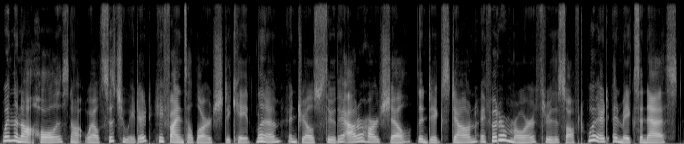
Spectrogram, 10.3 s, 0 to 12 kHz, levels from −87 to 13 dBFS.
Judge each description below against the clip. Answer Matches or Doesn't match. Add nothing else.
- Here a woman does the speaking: Matches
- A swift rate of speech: Matches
